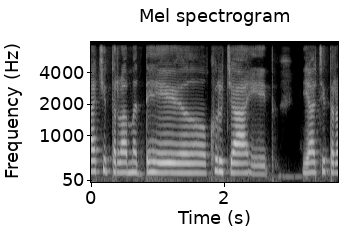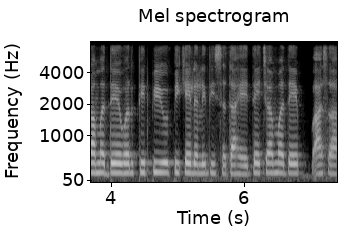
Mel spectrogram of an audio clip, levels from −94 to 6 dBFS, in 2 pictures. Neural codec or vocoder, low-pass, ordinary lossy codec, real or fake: codec, 16 kHz, 2 kbps, X-Codec, HuBERT features, trained on LibriSpeech; 7.2 kHz; none; fake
